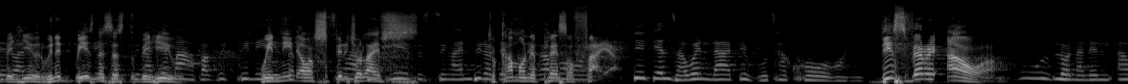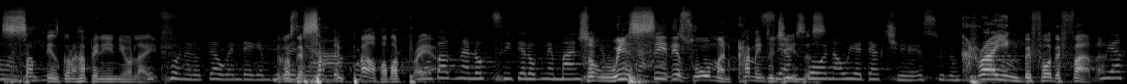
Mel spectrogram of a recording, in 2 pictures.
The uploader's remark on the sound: Recorded Live at the Apostolic Hub on February 6, 2022.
